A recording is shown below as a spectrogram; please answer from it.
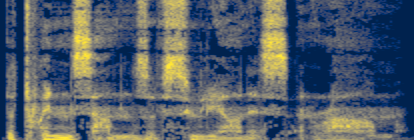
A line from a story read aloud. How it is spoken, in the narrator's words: breathed Zaphod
